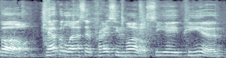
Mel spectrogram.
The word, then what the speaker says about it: CAPM: capital asset pricing model capm is pronounced cap M so if you want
